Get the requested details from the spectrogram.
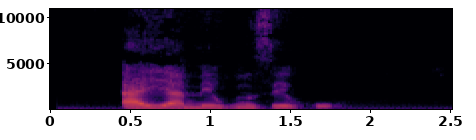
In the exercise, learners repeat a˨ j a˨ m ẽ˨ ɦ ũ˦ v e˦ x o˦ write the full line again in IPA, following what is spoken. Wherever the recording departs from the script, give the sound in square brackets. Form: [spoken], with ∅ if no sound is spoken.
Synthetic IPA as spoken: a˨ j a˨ m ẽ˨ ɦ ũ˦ [z] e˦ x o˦

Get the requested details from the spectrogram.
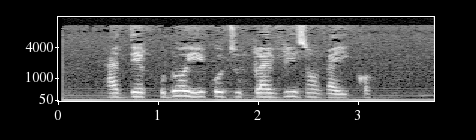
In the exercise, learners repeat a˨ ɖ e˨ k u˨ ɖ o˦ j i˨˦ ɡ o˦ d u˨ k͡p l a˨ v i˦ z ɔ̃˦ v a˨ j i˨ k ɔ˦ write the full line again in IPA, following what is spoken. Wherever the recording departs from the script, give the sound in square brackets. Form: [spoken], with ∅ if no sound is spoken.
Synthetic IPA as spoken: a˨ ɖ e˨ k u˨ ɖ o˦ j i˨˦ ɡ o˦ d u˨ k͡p l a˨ v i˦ z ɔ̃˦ v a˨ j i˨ k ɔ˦

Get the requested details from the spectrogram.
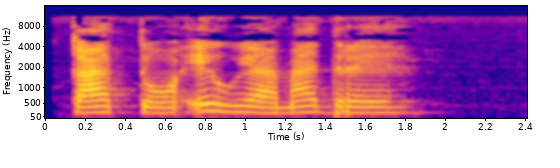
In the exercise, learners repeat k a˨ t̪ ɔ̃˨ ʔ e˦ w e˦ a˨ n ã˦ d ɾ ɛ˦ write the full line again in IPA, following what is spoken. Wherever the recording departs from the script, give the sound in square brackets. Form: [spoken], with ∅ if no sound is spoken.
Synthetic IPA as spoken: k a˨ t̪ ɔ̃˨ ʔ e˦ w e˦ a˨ [m] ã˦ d ɾ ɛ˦

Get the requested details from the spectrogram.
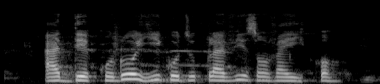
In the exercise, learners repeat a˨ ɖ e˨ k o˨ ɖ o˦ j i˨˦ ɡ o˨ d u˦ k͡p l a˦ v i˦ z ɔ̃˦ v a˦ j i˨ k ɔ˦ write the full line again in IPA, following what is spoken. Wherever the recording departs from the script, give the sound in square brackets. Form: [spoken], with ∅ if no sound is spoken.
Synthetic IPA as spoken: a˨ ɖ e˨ k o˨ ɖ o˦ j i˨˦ ɡ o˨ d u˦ k͡p l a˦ v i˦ z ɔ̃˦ v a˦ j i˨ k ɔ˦

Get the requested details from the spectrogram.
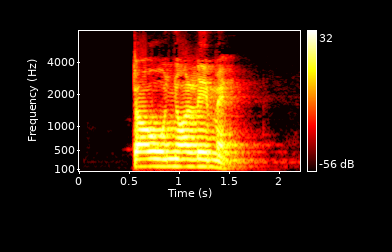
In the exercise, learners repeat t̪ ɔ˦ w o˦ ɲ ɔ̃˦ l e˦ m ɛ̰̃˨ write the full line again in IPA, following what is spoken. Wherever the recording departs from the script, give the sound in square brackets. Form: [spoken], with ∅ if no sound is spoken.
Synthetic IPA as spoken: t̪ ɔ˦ w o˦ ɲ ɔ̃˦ l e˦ m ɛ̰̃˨

